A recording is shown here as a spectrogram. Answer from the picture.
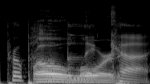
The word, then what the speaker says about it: ProPublica: It's like when people pronounce ProPublica and it drives me nuts. I'm like, it's ProPublica. – Oh, do not say Publica like it's a. It sounds like too many things that aren't news related.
